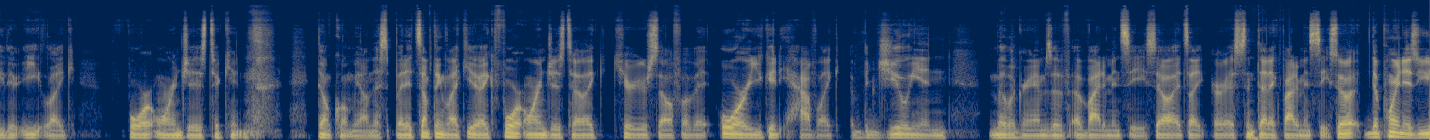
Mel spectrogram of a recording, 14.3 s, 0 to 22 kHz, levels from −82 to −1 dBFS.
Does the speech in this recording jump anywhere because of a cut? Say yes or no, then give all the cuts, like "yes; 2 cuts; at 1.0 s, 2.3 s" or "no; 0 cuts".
no; 0 cuts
